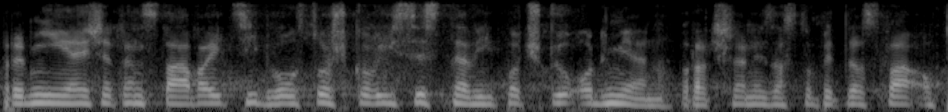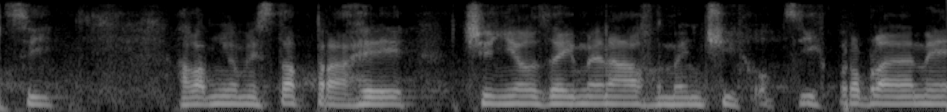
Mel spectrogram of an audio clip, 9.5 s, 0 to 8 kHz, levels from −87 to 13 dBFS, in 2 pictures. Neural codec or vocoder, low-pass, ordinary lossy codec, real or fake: codec, 24 kHz, 3 kbps, HILCodec; 7.2 kHz; Opus, 24 kbps; fake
